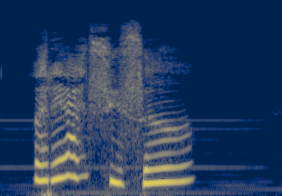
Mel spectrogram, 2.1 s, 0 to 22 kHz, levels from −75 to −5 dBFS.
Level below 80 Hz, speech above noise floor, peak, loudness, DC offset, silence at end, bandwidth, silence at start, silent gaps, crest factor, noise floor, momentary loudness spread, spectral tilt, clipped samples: -46 dBFS; 38 dB; -8 dBFS; -20 LUFS; under 0.1%; 0.65 s; 14 kHz; 0.25 s; none; 14 dB; -57 dBFS; 7 LU; -3 dB/octave; under 0.1%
